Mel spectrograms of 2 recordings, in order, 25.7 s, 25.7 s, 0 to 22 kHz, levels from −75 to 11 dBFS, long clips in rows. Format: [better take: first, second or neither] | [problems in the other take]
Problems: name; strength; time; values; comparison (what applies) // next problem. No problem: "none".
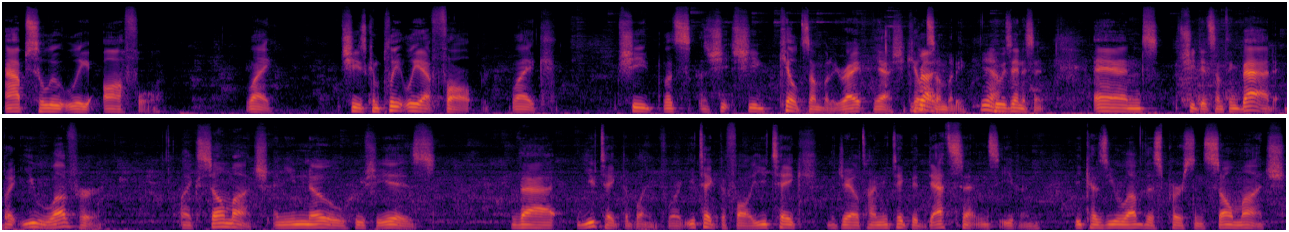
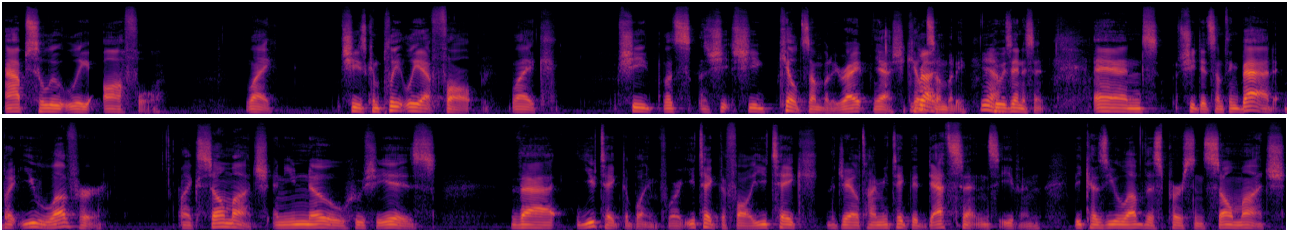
second | rain or running water; noticeable; throughout; 20 dB below the speech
